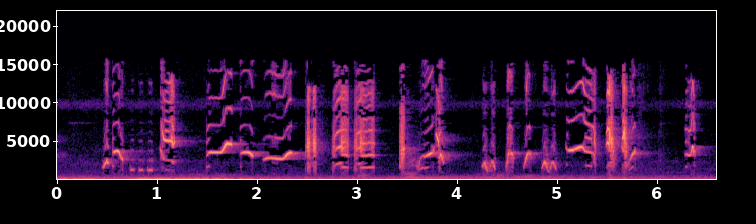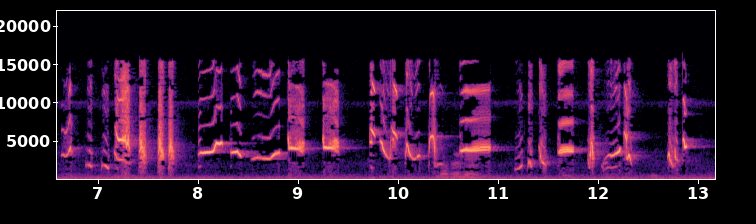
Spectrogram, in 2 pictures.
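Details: Kacer (Oriental magpie-robin) singing 'tembakan': a long, busy stream of chips, twisting whistles and coarse rasping notes. The phrases grow denser and louder toward the middle of the song.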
